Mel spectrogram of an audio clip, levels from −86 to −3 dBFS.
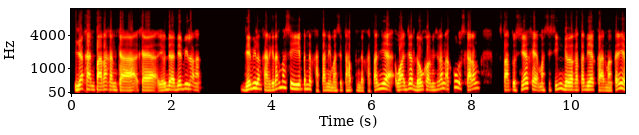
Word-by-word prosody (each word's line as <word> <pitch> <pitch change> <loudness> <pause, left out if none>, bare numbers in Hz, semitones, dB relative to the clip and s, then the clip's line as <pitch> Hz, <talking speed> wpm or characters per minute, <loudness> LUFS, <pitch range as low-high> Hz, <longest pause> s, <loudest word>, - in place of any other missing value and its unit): Ya 175 - +6
kan? 150 -4 +2
Parah 150 +3 +3
kan, 135 -2 -1
Kak? 120 -2 +2
Kayak, 120 0 +3
ya 120 - -2
udah 155 0 +3
dia 165 +3 +1
bilang, 175 -2 -2
eee, - - -28 0.8
dia 140 +3 +2
bilang 195 +2 +3
kan, 125 - 0
"Kita 135 +2 +2
kan 225 - -5
masih 200 -7 +2
pendekatan 125 -10 -3
nih, 120 - -5
masih 110 0 -5
tahap 120 -1 -3
pendekatan, 115 - -6
ya 195 -2 +3
wajar 150 +8 +2
dong 140 0 +1
kalau 145 -3 -1
misalkan 175 +9 -3
aku 245 -4 -2
sekarang 185 +2 0 0.4
statusnya 140 +9 -1
kayak 140 - +1
masih 130 -1 -6
singgel," 155 -3 +1
kata 140 +1 -2
dia 150 0 +2
kan, 115 - 0
"mangkanya 115 - +1
145 Hz, 200 wpm, -23 LUFS, 130-180 Hz, 0.8 s, Ya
